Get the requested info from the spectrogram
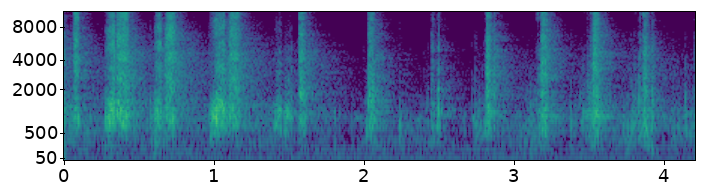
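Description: Metal palette knife scraping and spreading thick acrylic paint across a canvas, white being worked into blue wet on wet. The short strokes come about three to four a second and grow fainter in the second half.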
